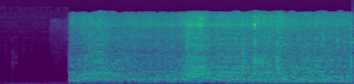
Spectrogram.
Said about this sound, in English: Motorcyclists are clogging the streets of Washington, D.C. in the annual Memorial Day Rolling Thunder demonstration aimed at honoring fallen service members.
